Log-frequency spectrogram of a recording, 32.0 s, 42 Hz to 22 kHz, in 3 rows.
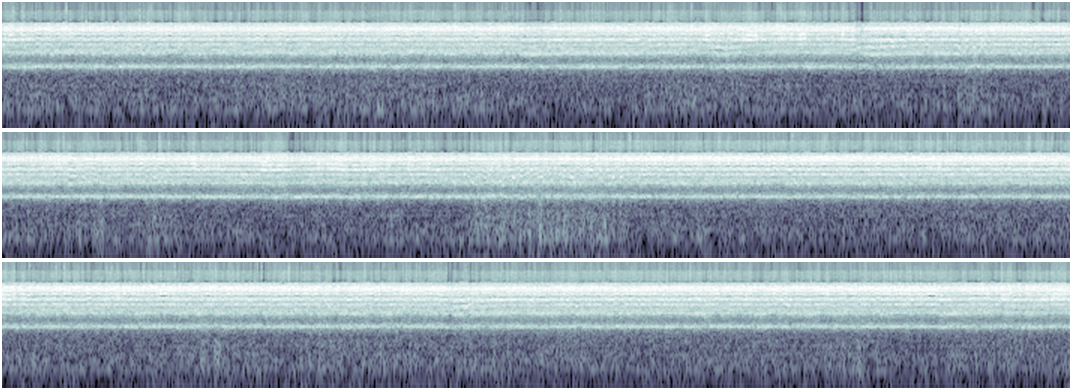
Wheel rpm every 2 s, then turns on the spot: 230, 240, 230, 230, 230, 230, 230, 230, 230, 240, 230, 240, 230, 230, 240, 230.
none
